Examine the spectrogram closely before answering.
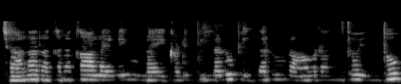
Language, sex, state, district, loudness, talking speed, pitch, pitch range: Telugu, female, Telangana, Nalgonda, -28 LUFS, 135 wpm, 210 Hz, 200-220 Hz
